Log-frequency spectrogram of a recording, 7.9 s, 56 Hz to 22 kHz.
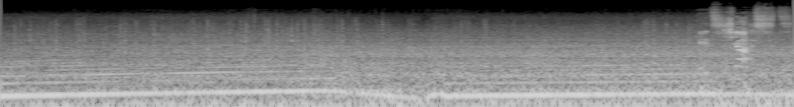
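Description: A Volkswagen Golf GTI Mk1 heard from inside while driving, its engine a loud, steady drone with a low hum that dips briefly as the gear changes, under continuous cabin road noise.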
